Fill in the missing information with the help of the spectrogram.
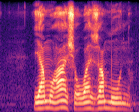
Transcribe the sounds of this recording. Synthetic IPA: jamuɦaʃɔwazʷamuːnɔ

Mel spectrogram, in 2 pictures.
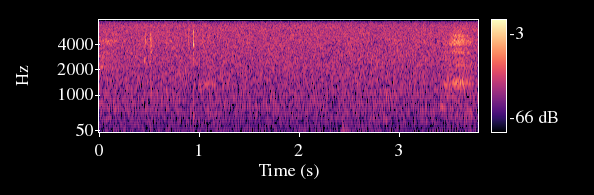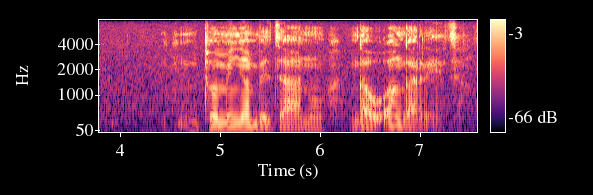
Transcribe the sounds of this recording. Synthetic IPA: tʰomiɲambɛd͡zanɔŋɡaṵʔaŋɡarɛ̰ːd͡zḁ

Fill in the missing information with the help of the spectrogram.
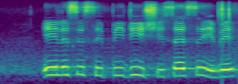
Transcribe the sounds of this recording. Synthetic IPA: ɪlɪsɪsɪpʼidiʃisesɪːbɛ

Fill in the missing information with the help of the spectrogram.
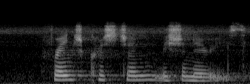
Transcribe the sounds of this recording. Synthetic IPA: fɹɛ̃nt͡ʃkʰɹɪst͡ʃə̃nmɪʃɔnɛɹḭz̥

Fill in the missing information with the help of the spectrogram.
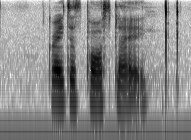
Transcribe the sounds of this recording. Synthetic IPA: ɡ̥ɹeɪtəstpʰɑːspʰlḛɪ

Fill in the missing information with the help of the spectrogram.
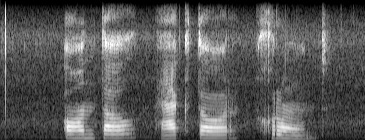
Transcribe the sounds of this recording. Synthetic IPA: ʔɑːntɐlˠ | ɦæktɑːr | χrɔːnt

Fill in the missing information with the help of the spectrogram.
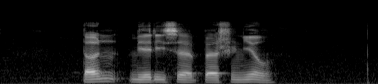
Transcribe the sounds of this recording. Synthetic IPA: d̥ɐnmeɾisəpɛsuniəlˠ

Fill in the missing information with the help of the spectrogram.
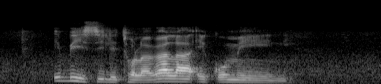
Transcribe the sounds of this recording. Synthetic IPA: iɓisilitʰɔlak̬alaʔɛk̬ʼɔmeːni

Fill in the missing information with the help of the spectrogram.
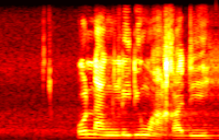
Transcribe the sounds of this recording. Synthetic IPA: ʊnaŋ̩lɪdiŋwaɣʼadi

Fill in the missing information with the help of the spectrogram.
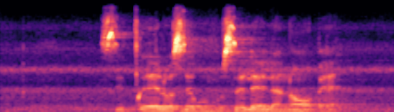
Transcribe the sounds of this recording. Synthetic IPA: siǀɛlɔsek̬uvusɛlɛlanɔːɓɛ

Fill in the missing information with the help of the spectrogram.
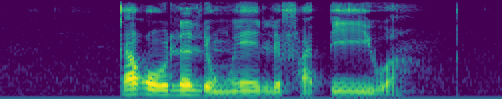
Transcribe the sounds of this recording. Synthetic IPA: kʼaɣʊlɛlɪŋwɛlɪfa̰pʼiːwa̰

